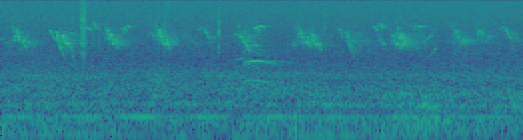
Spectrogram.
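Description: Birds chirping: short, high chirps, several a second, over a faint steady low hum.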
